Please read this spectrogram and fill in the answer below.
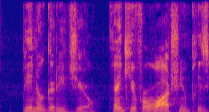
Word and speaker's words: Pinot Grigio: The pronunciation of this wine grape is Pinot Grigio, Pinot Grigio, Pinot Grigio.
